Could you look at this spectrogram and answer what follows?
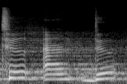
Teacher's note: consonant sounds in which the air is blocked inside the mouth and then releases suddenly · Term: alviola plosives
